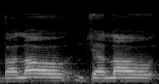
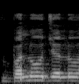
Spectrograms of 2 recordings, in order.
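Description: First: Each word ends in a drawn-out 'ao' sound. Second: Each word ends in a short 'o' sound. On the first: The speaker calls it right. "ਇਸ ਤਰ੍ਹਾਂ ਉਚਾਰਨ ਕਰਨਾ ਹੈ" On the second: The speaker calls it wrong. "ਨਹੀਂ ਕਹਿਣਾ"

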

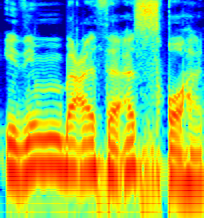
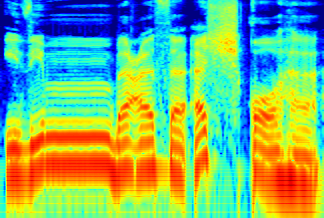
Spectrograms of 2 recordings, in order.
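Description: First: The last word has a plain s sound. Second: The last word has a breathy sh sound. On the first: The speaker calls it wrong. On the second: The speaker calls it right.

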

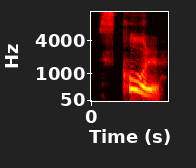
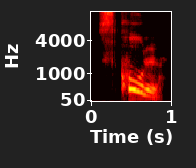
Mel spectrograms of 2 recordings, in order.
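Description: The two takes are said the same way.

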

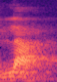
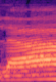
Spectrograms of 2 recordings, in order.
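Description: First: The vowel is said short and quick. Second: The vowel is drawn out long. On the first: "এখানে লাম জবরের সাথে মাদ নাই, এই জন্য তাড়াতাড়ি লা" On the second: "লা টান দিয়ে একবার মাদ সহ"

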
